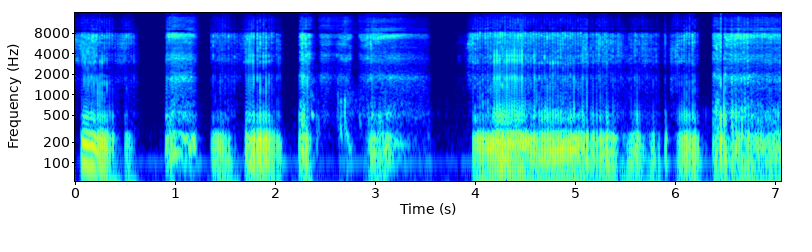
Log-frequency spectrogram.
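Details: Deep rattling snores from Rocky, a sleeping American Pit Bull Terrier: low vibrating rumbles in choppy bursts, broken by brief silences, then a long continuous gravelly snore over the final three seconds.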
